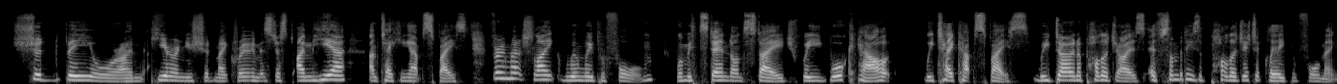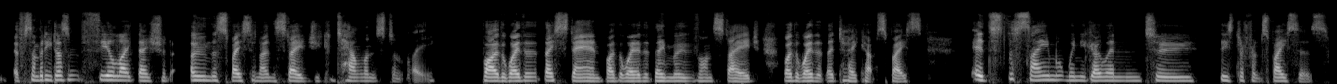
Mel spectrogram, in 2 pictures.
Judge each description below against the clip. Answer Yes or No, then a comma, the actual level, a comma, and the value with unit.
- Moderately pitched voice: Yes, medium, 175 Hz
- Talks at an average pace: No, fast, 210 wpm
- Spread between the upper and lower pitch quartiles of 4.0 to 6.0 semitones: No, average, 3.5 semitones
